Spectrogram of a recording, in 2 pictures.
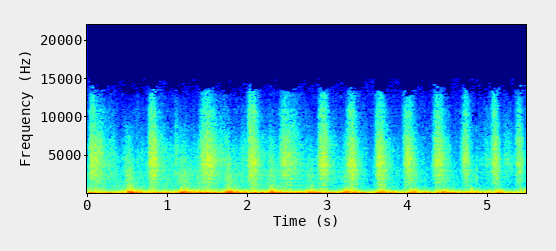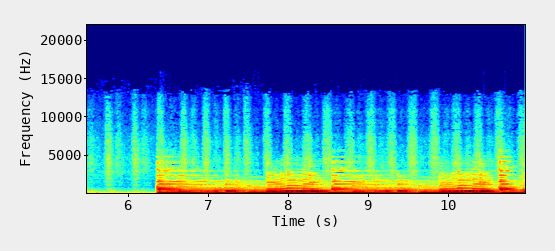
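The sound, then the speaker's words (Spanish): Rhythmic scraping chugs imitate a steam locomotive for a children's train song: about six seconds of steady, brushy pulses, then a loud band of music with bass and melody comes in abruptly and carries on to the end. “Empezamos con la maquinita. Chuchu. Ahí viene el tren”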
